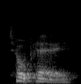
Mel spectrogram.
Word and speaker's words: tope: top of the taupe it's topay with a sickening thump this just had to have caused major damage a taupe i'm doing that because i'm i know how to pronounce it because i've read the book but i'm trying to read it how it's written a taupe round tope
